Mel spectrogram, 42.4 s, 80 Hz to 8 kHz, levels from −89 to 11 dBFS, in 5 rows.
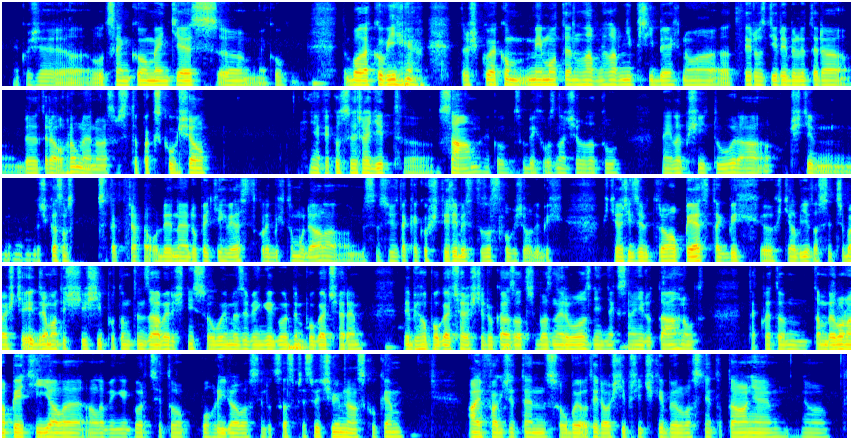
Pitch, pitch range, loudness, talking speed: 110 Hz, 105-115 Hz, -26 LUFS, 190 wpm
